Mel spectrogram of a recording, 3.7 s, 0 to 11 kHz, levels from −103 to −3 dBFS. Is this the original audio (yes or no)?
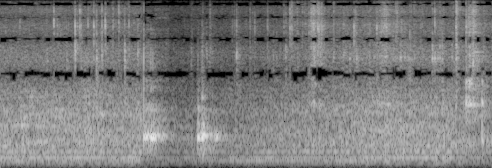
yes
